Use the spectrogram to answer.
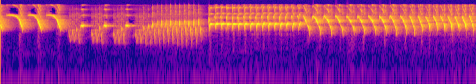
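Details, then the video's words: Training song from a Belgian canary: quick downslurred notes give way to a short dry rattle, then a bright steady whistled tone and a fast rolling trill, all high and loud. "The Most Magical Canary Training Song | Belgian Canary"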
